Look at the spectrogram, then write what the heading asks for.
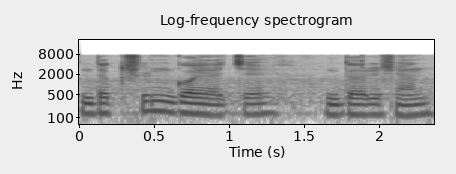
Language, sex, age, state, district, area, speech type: Goan Konkani, male, 18-30, Goa, Quepem, rural, spontaneous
